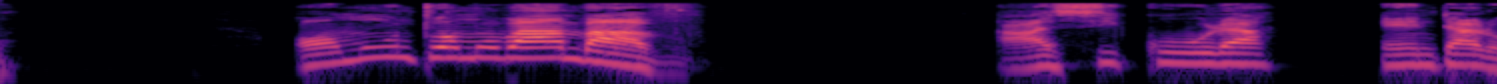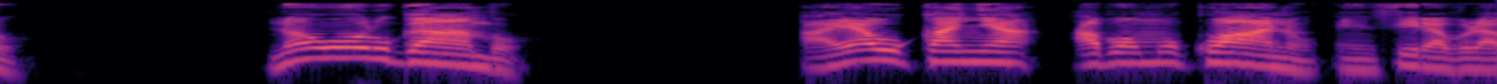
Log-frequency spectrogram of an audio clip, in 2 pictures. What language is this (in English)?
Ganda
